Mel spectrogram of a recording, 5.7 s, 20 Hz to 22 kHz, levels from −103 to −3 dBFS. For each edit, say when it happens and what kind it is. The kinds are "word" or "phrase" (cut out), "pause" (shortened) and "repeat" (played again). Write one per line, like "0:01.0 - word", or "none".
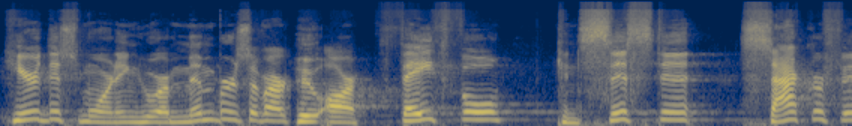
0:01.9 - word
